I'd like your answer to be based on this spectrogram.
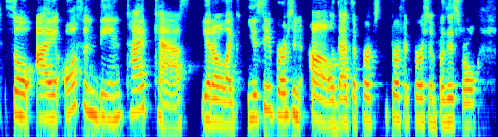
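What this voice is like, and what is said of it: Russian accent. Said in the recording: “obviously I have Russian accent”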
